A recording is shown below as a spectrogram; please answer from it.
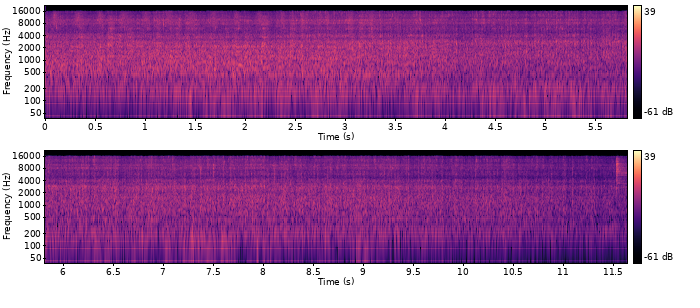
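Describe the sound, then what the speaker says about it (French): A motorized corn grain grinding mill runs at full tilt, producing a loud, steady mechanical drone with a rough, engine-like rumble that holds unbroken for the whole twelve seconds. "La meuleuse de grains de maïs est en pleine action."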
